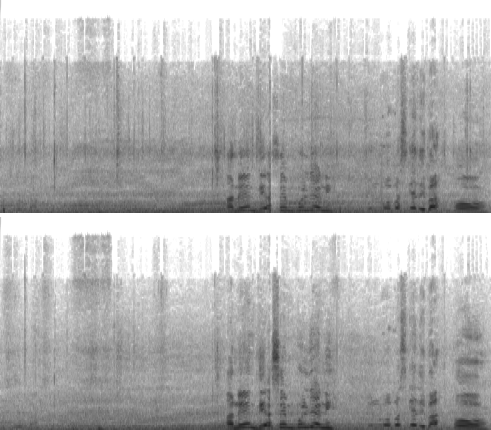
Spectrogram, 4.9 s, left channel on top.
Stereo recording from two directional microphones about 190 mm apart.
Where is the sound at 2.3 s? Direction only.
50° right (ahead or behind).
